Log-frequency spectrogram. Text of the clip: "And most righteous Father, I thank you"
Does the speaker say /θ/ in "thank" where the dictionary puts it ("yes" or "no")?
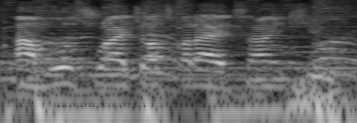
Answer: no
